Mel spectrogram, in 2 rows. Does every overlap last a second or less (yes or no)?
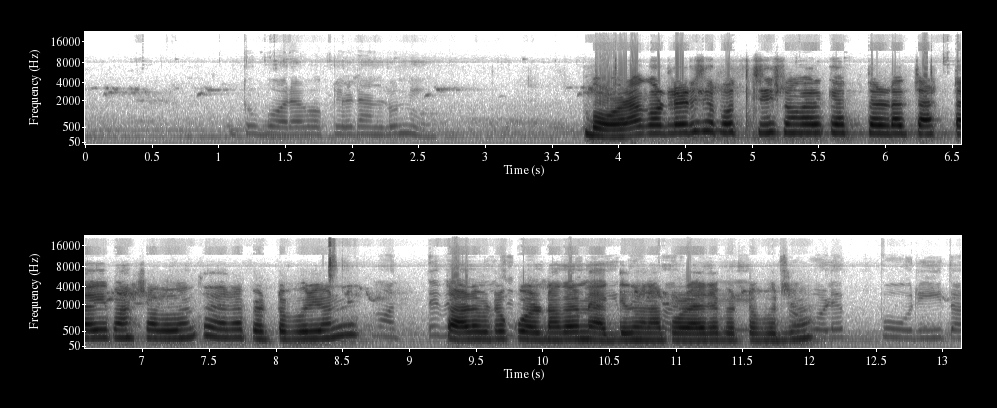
no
